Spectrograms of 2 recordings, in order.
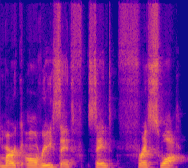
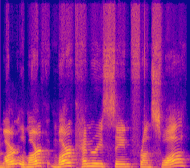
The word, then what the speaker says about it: Marc-Henri: Marc-Henri Saint-François. Did I say it correctly? Marc-Henri Saint-François. The Chiefs for a long accent, time. But that H is definitely silent, and it's definitely Henri.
